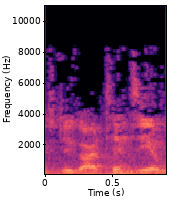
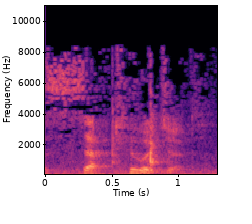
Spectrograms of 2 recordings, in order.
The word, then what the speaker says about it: Septuagint: This is called the Biblical Hebraic Septuagintia, which is really just a form of that Rabbinic Bible, just an updating of it.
